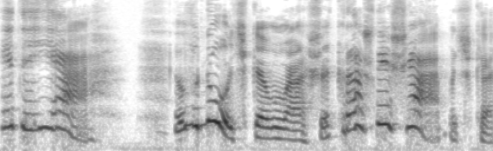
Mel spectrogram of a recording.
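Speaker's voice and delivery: very high, tiny, thin little wolf voice. The wolf at grandmother's door pretends to be her granddaughter, thin little voice. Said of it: "отвечает волк тоненьким голоском".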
